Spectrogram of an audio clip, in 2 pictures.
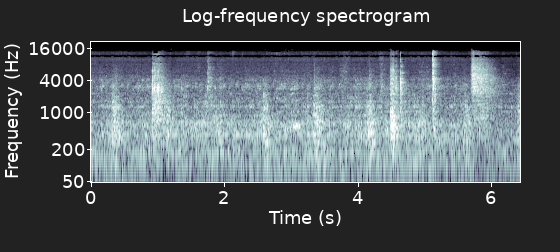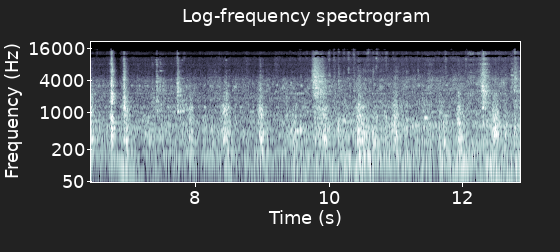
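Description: Open two-roll rubber mixing mill running with a steady low drone, broken by irregular sharp snaps and pops as the black rubber compound is worked through the rollers.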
